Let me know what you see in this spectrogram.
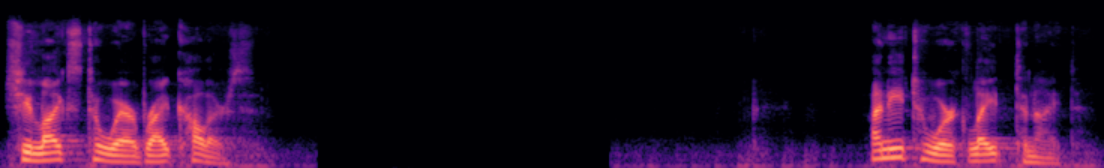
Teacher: Notice the reduced pronunciation of to in the infinitives.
